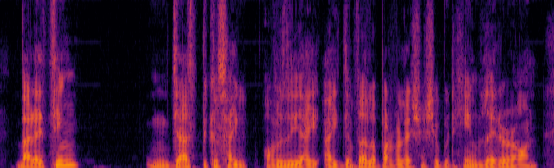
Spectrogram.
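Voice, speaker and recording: The speech has a Spanish accent and a fairly quick pace. The sound is dry and close, with no echo. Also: man. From Colombia, Bogotá. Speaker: entrepreneur, school co-founder. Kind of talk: interview, personal story. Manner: halting, many repetitions and restarts.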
